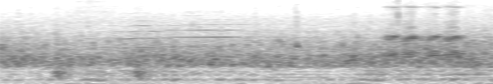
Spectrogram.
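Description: Frogs croak in the Sega Saturn role-playing game Grandia, a steady dense chorus of game audio with faint chirps, continuous and even in level, no talking.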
